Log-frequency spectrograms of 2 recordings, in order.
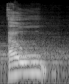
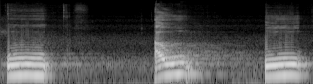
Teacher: वाव जो है ना वाव दोनों होठों से निकलना चाहिए ठीक है वाव इस तरह ना निकाले जिस तरह फा निकलती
